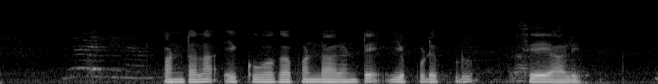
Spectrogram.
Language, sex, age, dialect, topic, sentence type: Telugu, male, 18-24, Southern, agriculture, question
